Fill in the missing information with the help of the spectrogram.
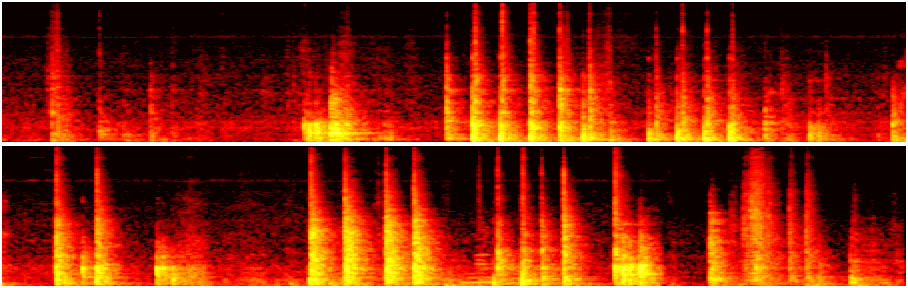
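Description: Hammer striking wood in irregular runs of sharp blows, several a second, beginning about three seconds in, with short pauses between the runs.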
